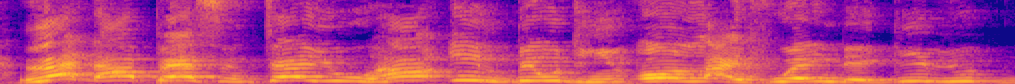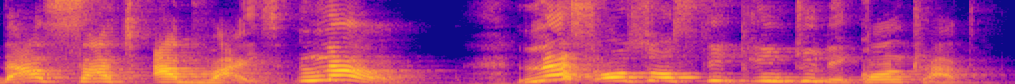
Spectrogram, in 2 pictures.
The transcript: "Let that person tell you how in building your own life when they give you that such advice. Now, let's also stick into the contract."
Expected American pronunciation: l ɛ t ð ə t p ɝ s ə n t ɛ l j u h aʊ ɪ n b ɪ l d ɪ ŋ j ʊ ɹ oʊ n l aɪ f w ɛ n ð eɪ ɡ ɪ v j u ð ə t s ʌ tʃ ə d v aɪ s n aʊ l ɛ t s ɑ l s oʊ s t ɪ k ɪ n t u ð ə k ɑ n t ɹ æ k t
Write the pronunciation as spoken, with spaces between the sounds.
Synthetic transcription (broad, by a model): l ɛ t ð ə t p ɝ s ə n t ɛ l j u h aʊ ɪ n b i l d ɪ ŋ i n oʊ n l aɪ f w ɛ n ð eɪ ɡ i v j u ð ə t s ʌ tʃ ə d v aɪ s n aʊ l ɛ t s ɑ l s oʊ s t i k ɪ n t u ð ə k ɑ n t ɹ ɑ k t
